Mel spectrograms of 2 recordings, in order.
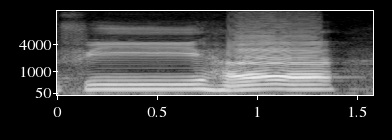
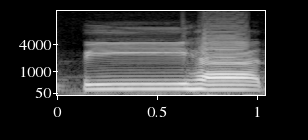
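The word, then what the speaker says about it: فِيهَا: Maka labithina fiha, fi alirkan fiha, hati-hati jangan terbaca dengan piha, tapi dia fi, alirkan nafas.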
